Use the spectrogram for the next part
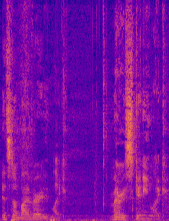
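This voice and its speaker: A man, co-hosting a casual podcast chat, slow and hesitant with many fillers. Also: medium pitch, noisy background. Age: 20s. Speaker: podcast co-host.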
